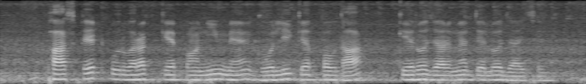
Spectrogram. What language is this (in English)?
Maithili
